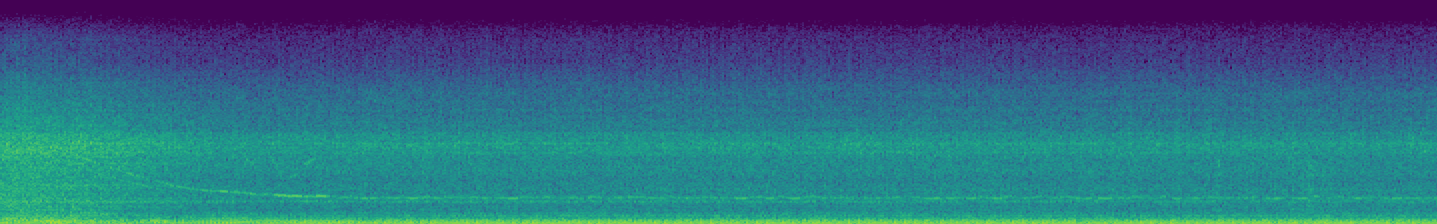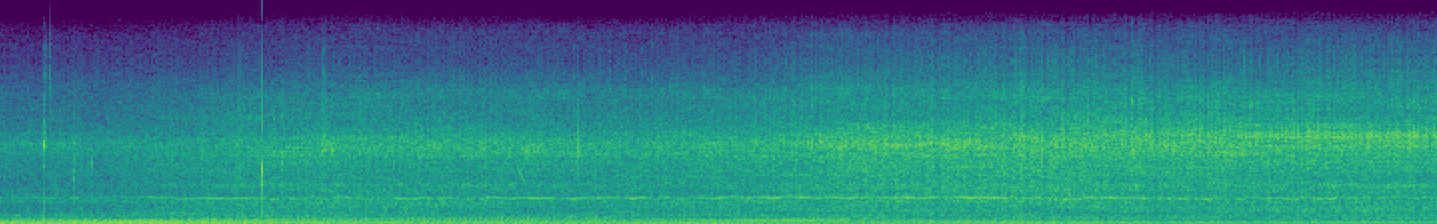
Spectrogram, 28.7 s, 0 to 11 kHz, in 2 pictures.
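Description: Renault Safrane's LPG-converted V6 engine dropping back from a rev and settling into a steady idle at about 1,000 rpm, a thin whine falling with the revs over the first few seconds and then holding steady. Near the end it is heard from the open engine bay rather than from inside the car.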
